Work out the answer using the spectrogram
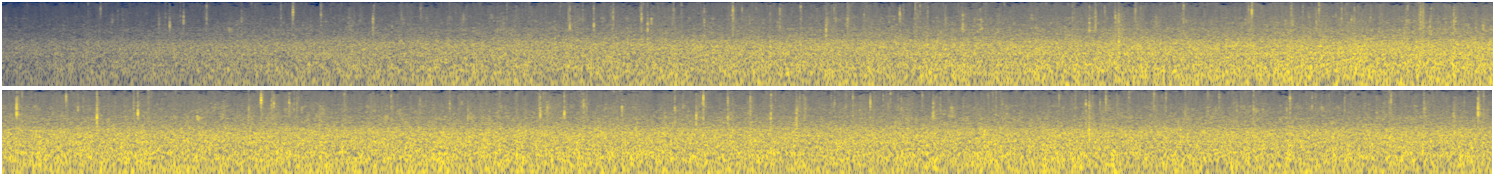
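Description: Steady rain falling, with scattered sharp drop ticks. It fades in gradually over the first ten seconds or so, then holds level.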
